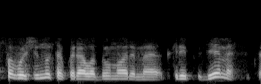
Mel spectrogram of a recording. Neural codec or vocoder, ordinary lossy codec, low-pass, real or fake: none; AAC, 24 kbps; 3.6 kHz; real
